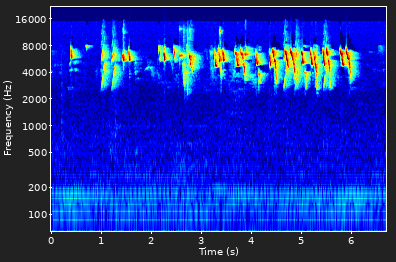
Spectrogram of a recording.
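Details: Saffron finch kept as a cage bird, warming up: sparse high chips at first, building into fast, crowded clusters of bright downslurred notes, with a soft low hum behind.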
